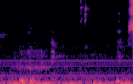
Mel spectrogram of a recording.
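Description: Faint computer mouse clicks, a few short ones about a second in, against near-silent room tone.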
